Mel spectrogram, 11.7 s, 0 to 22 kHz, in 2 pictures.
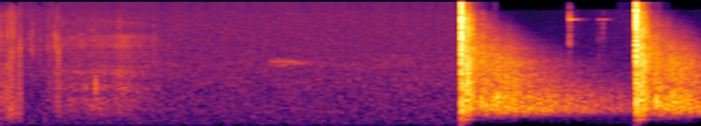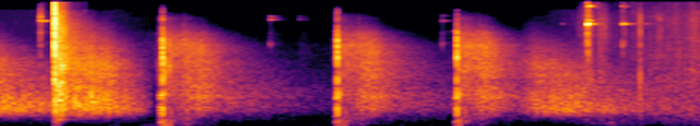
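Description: Six single shots from an S&W M&P 2.0 pistol at an outdoor range, sharp loud cracks spaced about a second or more apart with ringing decay and faint metallic pings after.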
